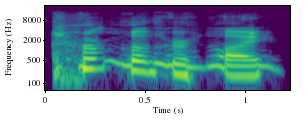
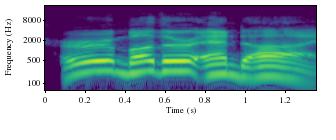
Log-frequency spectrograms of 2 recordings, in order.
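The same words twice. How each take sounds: First: High, teary, voice catching; choked up. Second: Louder, slow, booming mock-solemn line; joking loud. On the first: Retold or imitated. Dad giving away his daughter, choked up. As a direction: hold back tears on the line. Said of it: "he was all choked up". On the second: Dad jokes through the rehearsal line, booming. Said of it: "kinda joking around, saying it loud".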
